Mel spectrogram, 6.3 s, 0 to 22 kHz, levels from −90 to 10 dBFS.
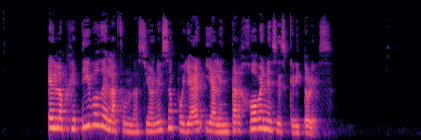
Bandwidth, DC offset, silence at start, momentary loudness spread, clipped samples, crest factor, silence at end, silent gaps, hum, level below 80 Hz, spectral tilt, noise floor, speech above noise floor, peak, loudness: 15 kHz; under 0.1%; 0.75 s; 7 LU; under 0.1%; 18 dB; 1.4 s; none; none; -66 dBFS; -4.5 dB/octave; -87 dBFS; 66 dB; -4 dBFS; -20 LUFS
